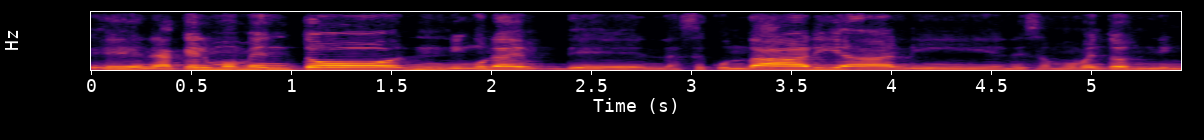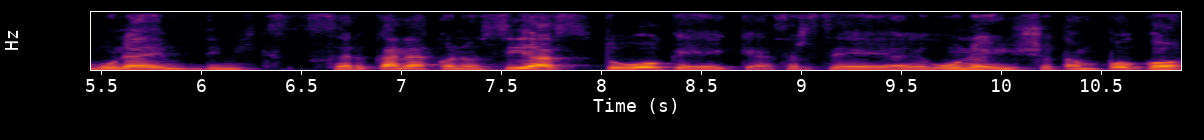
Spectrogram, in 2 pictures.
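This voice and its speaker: Lively intonation and big swings in loudness at a fairly slow pace, with hardly any pauses. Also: woman, fairly low pitch for a woman. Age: 30s. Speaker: sociologist and activist. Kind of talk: testimony. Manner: halting.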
